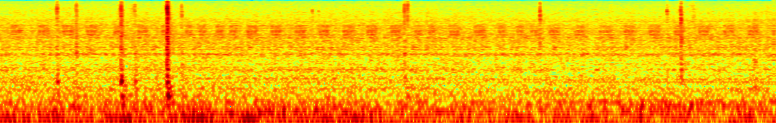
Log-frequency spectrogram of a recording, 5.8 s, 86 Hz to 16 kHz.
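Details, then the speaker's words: Under-hood idle of a salvage-auction V6 car, A/C on: steady, even idle with a faint click as the A/C compressor engages, settling smoothly with no knocks or miss; runs and sounds good, normal idle. "I don't know let's take a look at the rest of the car it runs good it sounds good it needs a good cleaning for sure but not too bad"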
